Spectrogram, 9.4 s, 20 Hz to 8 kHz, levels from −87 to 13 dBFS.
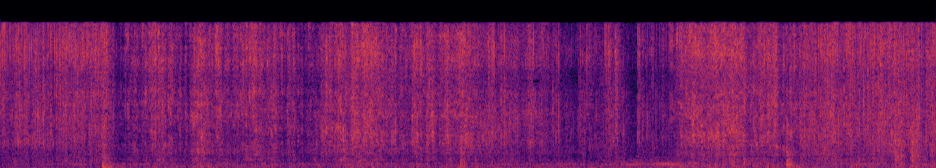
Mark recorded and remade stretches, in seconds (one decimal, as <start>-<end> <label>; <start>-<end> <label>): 0.0-1.2 recorded; 1.2-4.8 remade; 4.8-6.7 recorded; 6.7-8.0 remade; 8.0-9.4 recorded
